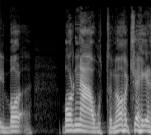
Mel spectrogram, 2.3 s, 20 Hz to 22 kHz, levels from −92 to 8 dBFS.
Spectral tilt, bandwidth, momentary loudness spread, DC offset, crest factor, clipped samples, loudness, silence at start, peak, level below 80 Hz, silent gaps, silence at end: -6.5 dB/octave; 15.5 kHz; 10 LU; under 0.1%; 20 dB; under 0.1%; -20 LUFS; 0 s; -2 dBFS; -68 dBFS; none; 0 s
